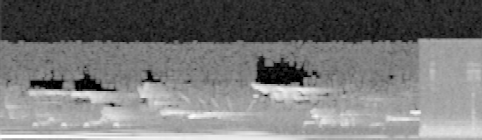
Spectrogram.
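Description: Wolf howling: one long howl that rises quickly and then slowly falls in pitch over about four seconds, with a second, fainter howl taking over near the end and small birds chirping faintly behind. About five seconds in it gives way to a steady outdoor hiss.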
